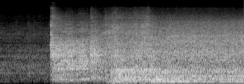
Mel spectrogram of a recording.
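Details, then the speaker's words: 2007 LMM Duramax diesel starting right after Airdog Raptor 4G lift pump install and fuel prime: brief crank, fires instantly and settles into a strong, even run; healthy clean start. "obviously she caught right up uh and at this point only thing we have left to do is to go ahead and test drive it"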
